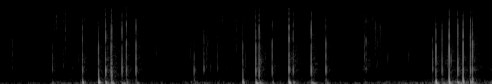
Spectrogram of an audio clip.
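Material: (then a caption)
Faux leather. Long nails tap and scratch across a gold crocodile-embossed faux leather pillowcase covering a soft cushion. The result is a quiet run of sharp, dry clicks and crinkly scrapes with a bright edge, clustering in bursts with short pauses between them.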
